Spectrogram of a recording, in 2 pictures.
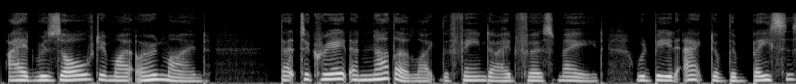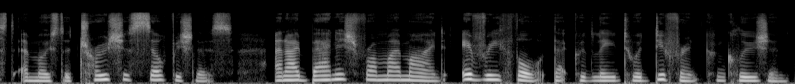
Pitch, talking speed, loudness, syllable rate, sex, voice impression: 190 Hz, 165 wpm, -18 LUFS, 4.4 syllables/s, female, feminine, adult-like, slightly relaxed, powerful, slightly soft, slightly clear, raspy, intellectual, calm, slightly reassuring, elegant, lively, slightly sharp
